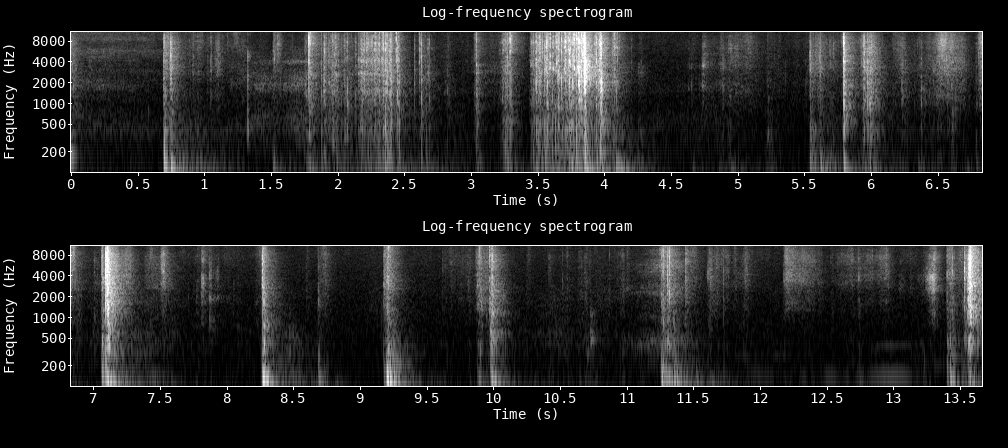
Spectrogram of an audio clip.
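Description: Cards are cut and shuffled in a quiet room, giving a series of short, sharp riffling and tapping bursts separated by pauses, close and moderately loud.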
